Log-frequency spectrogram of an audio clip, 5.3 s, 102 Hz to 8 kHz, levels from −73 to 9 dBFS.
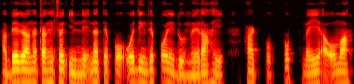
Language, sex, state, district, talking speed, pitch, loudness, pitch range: Mizo, male, Mizoram, Aizawl, 260 wpm, 105 Hz, -21 LUFS, 95-110 Hz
